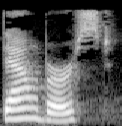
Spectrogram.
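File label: "Downburst", English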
